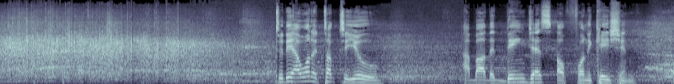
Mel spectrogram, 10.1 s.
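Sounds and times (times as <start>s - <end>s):
audience applause: 0.0s - 3.6s
speech: 4.2s - 5.9s, 7.0s - 10.1s.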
